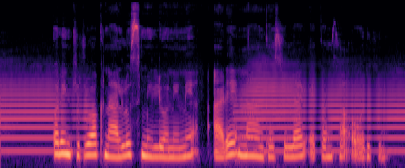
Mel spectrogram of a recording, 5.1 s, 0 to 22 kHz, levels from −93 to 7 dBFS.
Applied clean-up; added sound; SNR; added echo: neural mask model RNNoise.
